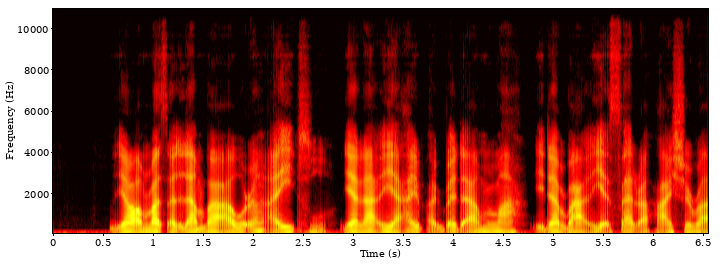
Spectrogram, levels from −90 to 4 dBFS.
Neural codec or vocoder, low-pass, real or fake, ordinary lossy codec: autoencoder, 22.05 kHz, a latent of 192 numbers a frame, VITS, trained on many speakers; none; fake; none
